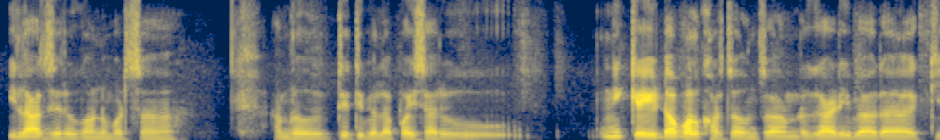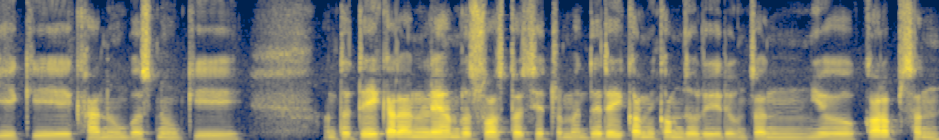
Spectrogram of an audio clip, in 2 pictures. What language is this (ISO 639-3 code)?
nep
